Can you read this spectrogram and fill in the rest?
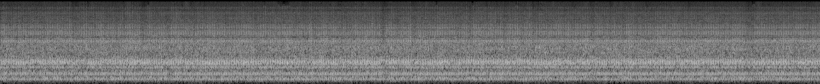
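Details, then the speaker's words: Old oil-fired boiler burner running with limit control jumped out: loud steady roaring hiss with rough fluttering edge; noisy burner caused by faulty air shutter, to be removed. "noisy it's always an issue with those things"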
